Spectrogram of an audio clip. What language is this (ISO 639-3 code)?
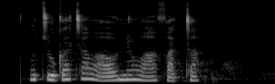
kik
